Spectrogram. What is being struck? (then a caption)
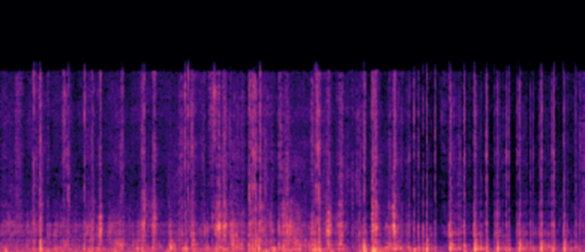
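Paper book. A small, thick book with a dark blue cover and cream paper pages is held in both hands while its pages are fanned and riffled quickly with the thumb. The result is a rapid, continuous flutter of dry, papery flicks with bright, crisp edges. It stays fairly steady in level for the whole stretch.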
